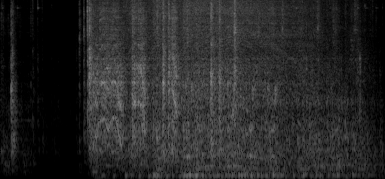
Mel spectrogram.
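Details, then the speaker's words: Nissan Patrol diesel (coil cab), first start after reassembly. The starter whirs briefly, then it catches and runs rough, uneven and smoky at idle; the owner suspects the injectors need cracking to bleed; hard starting. "Yeah, all right. So probably wants a bit of injector cracking. Yeah, she can be a bit smoky."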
